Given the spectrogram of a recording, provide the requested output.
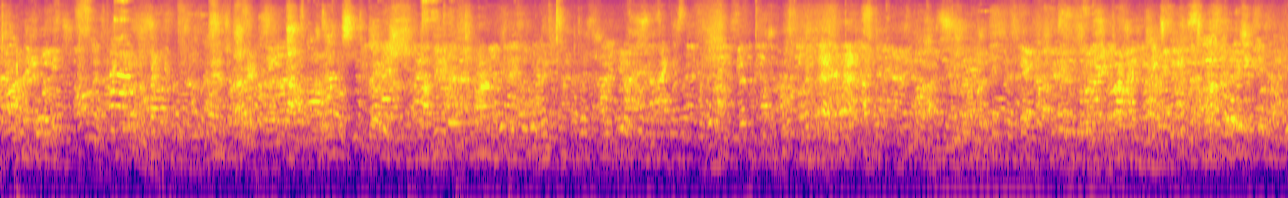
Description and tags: People talking and waiting concert in small caffe club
